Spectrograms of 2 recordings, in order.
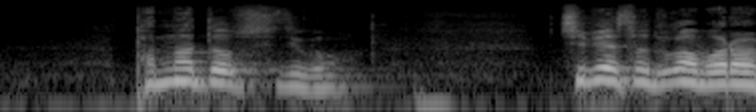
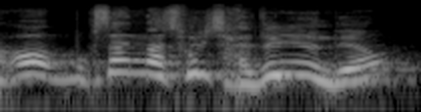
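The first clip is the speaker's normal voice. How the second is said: lightly voiced listener, pitched higher; objecting congregant; 6 semitones higher than usual. Congregant telling the pastor they hear fine, mildly protesting. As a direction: raise the pitch for a puzzled objection.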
